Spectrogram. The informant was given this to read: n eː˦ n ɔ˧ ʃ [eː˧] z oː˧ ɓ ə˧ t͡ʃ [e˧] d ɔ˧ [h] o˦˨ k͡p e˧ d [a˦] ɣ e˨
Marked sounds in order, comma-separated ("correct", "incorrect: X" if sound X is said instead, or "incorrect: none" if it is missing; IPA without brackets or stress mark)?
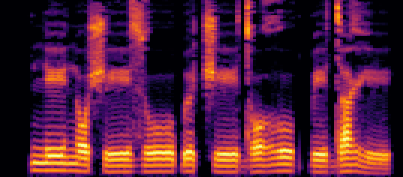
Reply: correct, incorrect: eː˧, incorrect: ɣ, correct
